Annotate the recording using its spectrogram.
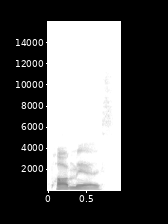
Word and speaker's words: palmier: For the showstopper, the bakers are tasked with making 6 Napoleons with pastry cream and 12 palmiers. How do you pronounce that? – It's French, so palmiers. You know we're experts. – Palmiers? – I think it's palmier. – Palmier? – Yeah. – So 3 syllable.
